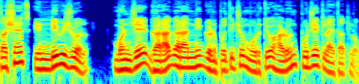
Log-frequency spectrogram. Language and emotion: Goan Konkani, neutral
